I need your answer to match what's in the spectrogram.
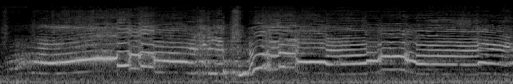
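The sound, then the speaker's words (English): A loud, ululating death scream like a Tarzan yell wavers up and down in pitch for about five seconds, alone, with its wild, yodeling warble breaking and swooping near the middle. “because if he's being strangled, there's no way that that Tarzan-like ululation is coming out of his throat.”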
